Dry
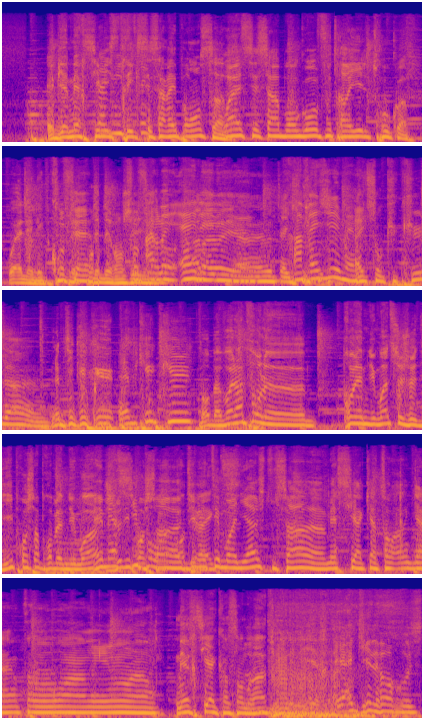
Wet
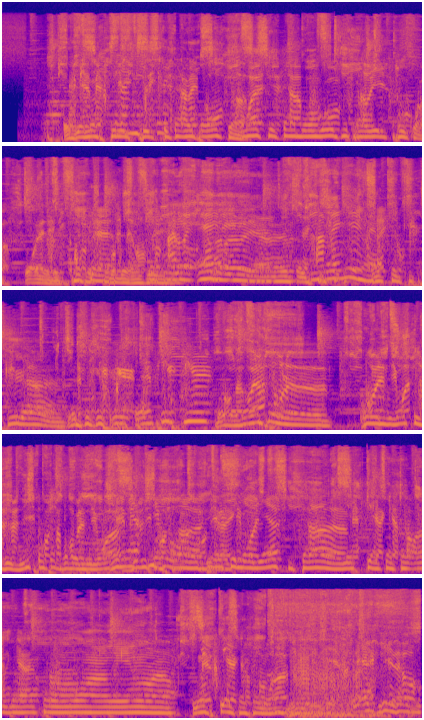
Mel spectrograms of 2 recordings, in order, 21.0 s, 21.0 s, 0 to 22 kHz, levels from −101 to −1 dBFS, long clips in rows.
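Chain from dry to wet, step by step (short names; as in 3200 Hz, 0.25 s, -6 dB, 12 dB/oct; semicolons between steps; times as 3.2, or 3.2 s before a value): RIAA curve recording; three bands offset in time highs, lows, mids 0.16/0.22 s, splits 530/3100 Hz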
